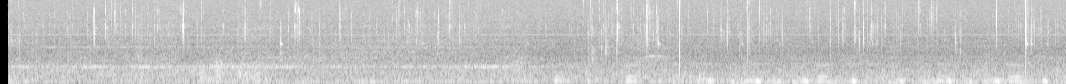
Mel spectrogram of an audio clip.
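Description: A low, rumbling ambient drone with scattered crackles and clicks over it; irregular low pulses come in about halfway.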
